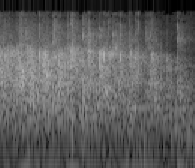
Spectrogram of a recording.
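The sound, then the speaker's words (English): A crowd applauding a team as they come down, with many hands clapping in a dense, steady wash of sound that stays fairly loud throughout and tapers slightly at the end. “I want to give the team a hand clap as they come on down.”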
